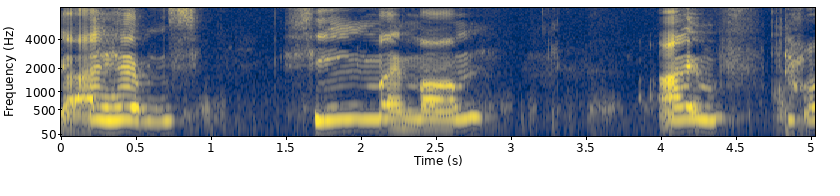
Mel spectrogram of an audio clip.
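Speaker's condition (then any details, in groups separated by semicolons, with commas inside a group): Cerebral palsy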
